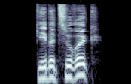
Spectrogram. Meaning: first/third-person singular subjunctive II of zurückgeben
- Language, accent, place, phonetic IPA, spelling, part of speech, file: German, Germany, Berlin, [ˌɡɛːbə t͡suˈʁʏk], gäbe zurück, verb, De-gäbe zurück.ogg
